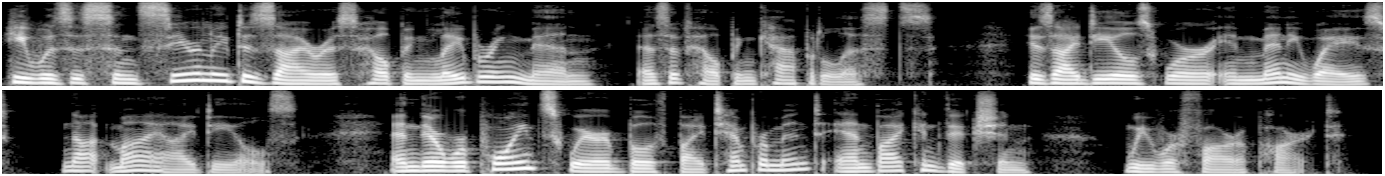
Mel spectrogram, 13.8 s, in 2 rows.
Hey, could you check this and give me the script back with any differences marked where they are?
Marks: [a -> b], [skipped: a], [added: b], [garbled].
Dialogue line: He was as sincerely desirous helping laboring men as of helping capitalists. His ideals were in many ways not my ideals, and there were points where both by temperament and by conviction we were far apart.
He was as sincerely desirous helping laboring men as of helping capitalists. His ideals were in many ways not my ideals, and there were points where both by temperament and by conviction we were far apart.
